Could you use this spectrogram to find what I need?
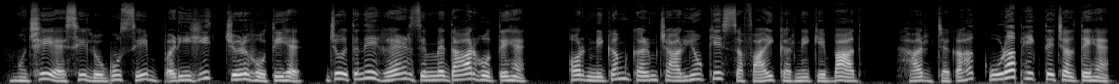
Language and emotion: Hindi, disgusted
